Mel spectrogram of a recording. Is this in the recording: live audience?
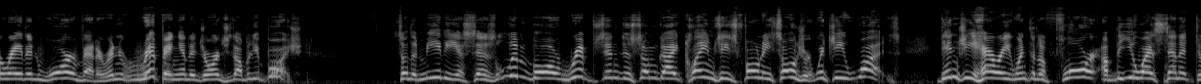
no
